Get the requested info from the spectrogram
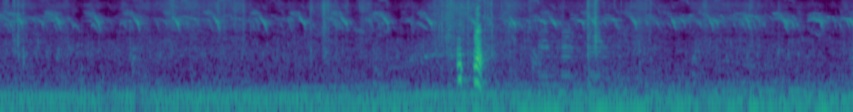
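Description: A rooster gives one short, sharp call about halfway through, followed by faint soft clucking. Underneath runs a steady low hum, with small birds chirping throughout.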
